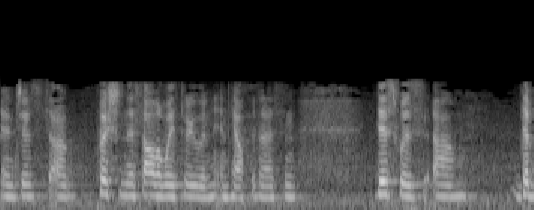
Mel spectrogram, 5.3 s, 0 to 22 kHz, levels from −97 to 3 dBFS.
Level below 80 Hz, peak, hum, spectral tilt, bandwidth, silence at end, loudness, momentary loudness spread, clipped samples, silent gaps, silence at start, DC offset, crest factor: -56 dBFS; -12 dBFS; none; -7 dB/octave; 5.4 kHz; 0 s; -30 LUFS; 19 LU; under 0.1%; none; 0 s; under 0.1%; 20 dB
